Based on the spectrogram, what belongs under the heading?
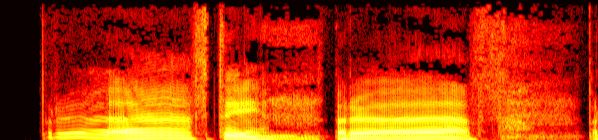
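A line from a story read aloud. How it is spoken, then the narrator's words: Grumbling. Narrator (Russian): проворчал Унрау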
